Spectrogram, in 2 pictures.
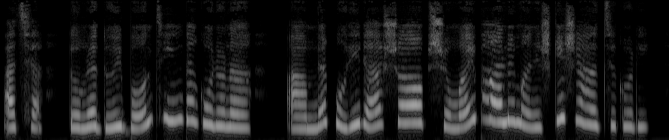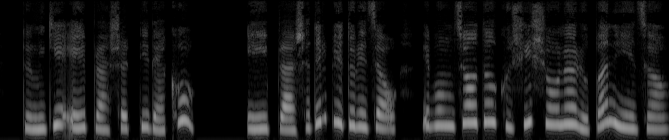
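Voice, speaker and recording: Woman as a very high-voiced righteous fairy. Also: lively intonation, moderate pace, darkish tone, no room sound, clean studio sound. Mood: kindly. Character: righteous female fairy, kindly to good, stern with wrongdoers. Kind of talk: cartoon fairy tale voice acting.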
